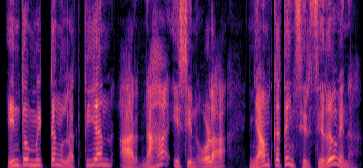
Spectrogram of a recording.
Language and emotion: Santali, happy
